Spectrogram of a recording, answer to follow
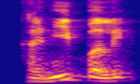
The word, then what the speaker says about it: Cannibale: O último Mondo Cannibale, o Cannibale, Cannibale, essa é a pronúncia, porque é italiano isso, né?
